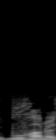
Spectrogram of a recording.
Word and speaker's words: 우한: 이 무한을 중국식으로 발음하면 우한이 됩니다.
